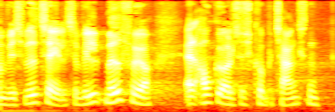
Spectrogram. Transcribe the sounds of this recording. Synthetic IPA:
ɒmʋe̝sʋe̝ð̞ˠt͡sʰɛ̰ːl̩səʋe̝lmeð̞ˠfø̰ːɐ | ʔæd̥ʔɑ̈ʊɡ̥ɶɐlsəskʰɒ̽mpʰət͡sʰɑ̈ŋsn̩

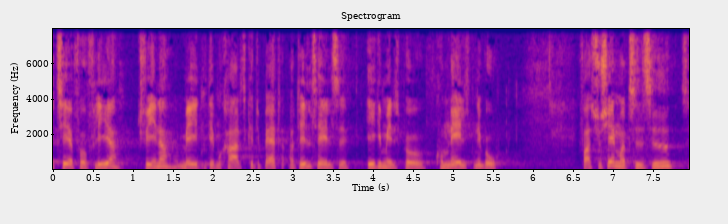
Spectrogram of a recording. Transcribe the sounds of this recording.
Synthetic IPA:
t͡sʰe̝æfɔ̰̽ːfle̝ːɐkʰʋe̝nɐmeid̥end̥e̝mo̝kʰʁɑ̰̈ːd̥i̥sɡ̥əd̥e̝b̥æd̥ɒ̽d̥e̝lt͡sʰɛ̰ɪl̩sə | e̝ɡ̥əme̝n̰sd̥̚pʰɒ̽kʰo̝munɛ̰ːld̥niʋo̝ | fʁɑ̈so̝ɕɛ̰ːlmʰɑlt͡sʰið̰ˠsiːðˠəs

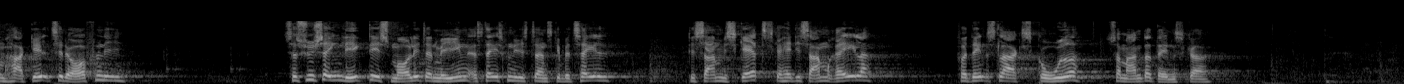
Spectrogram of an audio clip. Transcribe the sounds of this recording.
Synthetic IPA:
mɦɑ̈ɡ̥el̰t͡sʰe̝ld̥e̝ɒ̽fn̩d̥li | sɒ̽synsjɑ̈ɪe̝ːnlie̝ɡ̥əd̥e̝æɐsmɒ̽lid̥æd̥me̝ːnəæsd̥ɛ̰ːd̥sminisd̥ɐːnsɡ̥æb̥e̝t͡sʰɛ̰ːlə | d̥e̝sɑ̈məisɡ̥æd̥sɡ̥æɦæd̥isɑ̈məʁɛ̰ːlɐ | fɒ̽den̰slɑ̈ɡ̥sɡ̥o̝ːð̞ˠɐsɒ̽mɑ̈nd̥ʁɐd̥ænsɡ̥ɐː

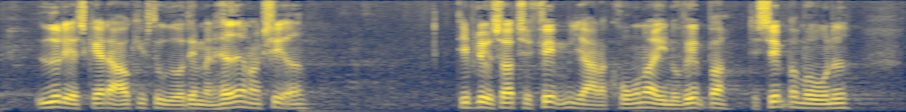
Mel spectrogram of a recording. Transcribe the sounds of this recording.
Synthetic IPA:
yðˠɐliɐːsɡ̥æɾəɑ̈ʊɡ̥ifd̥ɐuð̰ˠɒʊ̰d̥emːænɦæð̞̩ˠænɑ̈ŋse̝̰ːɐð̞̩ˠ | d̥e̝b̥le̝ʊsɒ̽t͡sʰe̝lfem̰milijɑ̈ːɾ̥ɐkʰʁo̝ːnɐino̝ʋem̰b̥ɐd̥e̝sem̰b̥ɐmɔ̽ːnəð̩ˠ

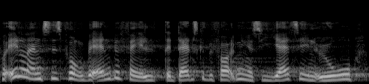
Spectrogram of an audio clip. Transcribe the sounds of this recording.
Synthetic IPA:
pʰɒ̽ʔe̝d̥lɐlænð̩ˠt͡sʰiðˠsb̥ɔ̽ŋ̰d̥ʋe̝ænb̥e̝fɛ̰ːləd̥end̥ænsɡ̥əb̥e̝fɒ̽l̰ɡ̥ne̝ŋɒ̽siːjæt͡sʰe̝le̝nøʊʁo̝

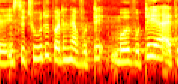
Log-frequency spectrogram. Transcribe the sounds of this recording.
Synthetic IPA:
e̝nsd̥it͡sʰud̥ð̩ˠpʰɒ̽d̥enhe̝ɐ̰mɔ̽ːð̞̩ˠʋud̥e̝̰ːɐʔæd̥

